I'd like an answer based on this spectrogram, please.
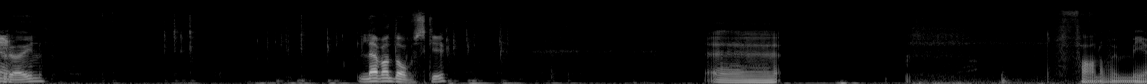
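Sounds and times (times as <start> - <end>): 
speech: 0.0 - 0.6, 3.6 - 4.6, 7.1 - 7.9, 10.8 - 11.4
keyboard typing: 1.0 - 3.5, 4.4 - 5.2.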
